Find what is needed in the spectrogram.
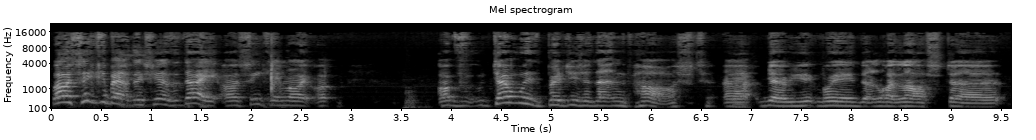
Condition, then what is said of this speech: Aphasia. Aphasia is why I can't talk properly.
